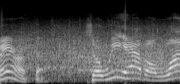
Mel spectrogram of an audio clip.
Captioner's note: cheering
